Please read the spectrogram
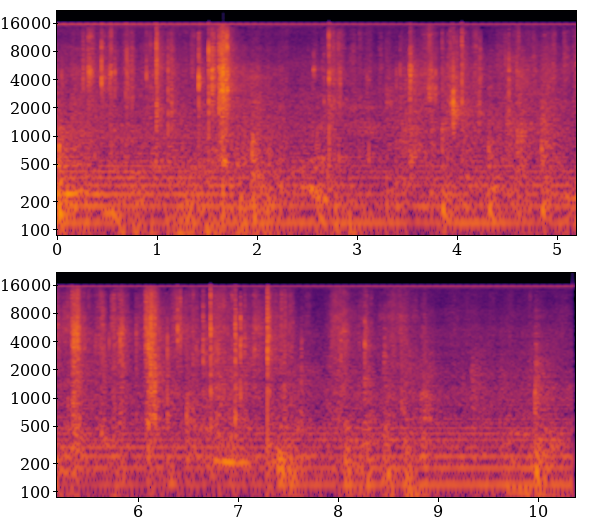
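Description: Trading-card pack wrapper being torn open and crinkled by hand, with the cards handled, as a run of irregular sharp crackles that thins out after about eight seconds.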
